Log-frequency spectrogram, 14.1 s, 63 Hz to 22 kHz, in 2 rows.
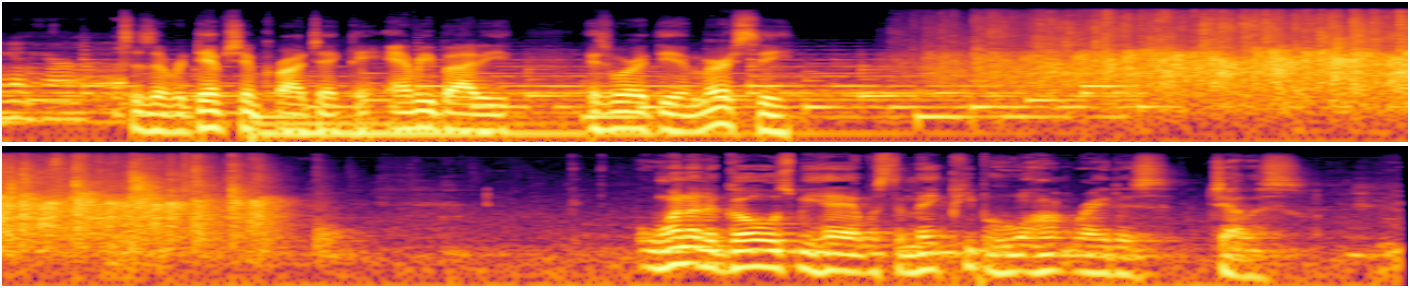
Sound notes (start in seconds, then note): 4.4 audience applauding; 13.8 audience laughing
